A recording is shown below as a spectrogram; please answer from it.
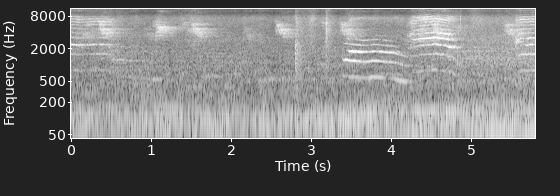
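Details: Mother cat with her kittens: a few faint, high, thin mews come in short falling bursts, then louder overlapping wavering mews near the end, over a steady low background hum.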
